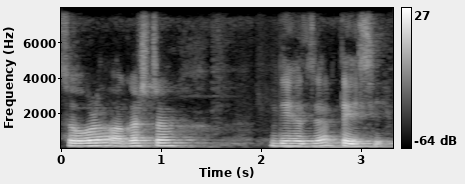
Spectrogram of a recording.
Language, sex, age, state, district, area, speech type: Odia, male, 30-45, Odisha, Koraput, urban, spontaneous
